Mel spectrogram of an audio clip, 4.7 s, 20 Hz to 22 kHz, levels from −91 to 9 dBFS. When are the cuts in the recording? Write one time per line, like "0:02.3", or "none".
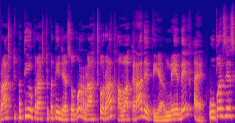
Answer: none

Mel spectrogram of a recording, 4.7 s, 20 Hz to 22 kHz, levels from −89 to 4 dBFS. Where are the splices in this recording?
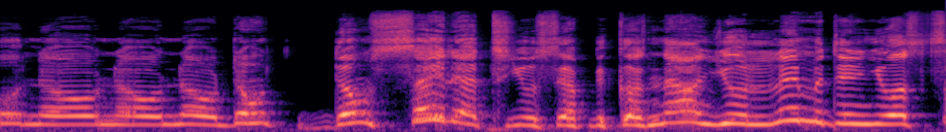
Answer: none

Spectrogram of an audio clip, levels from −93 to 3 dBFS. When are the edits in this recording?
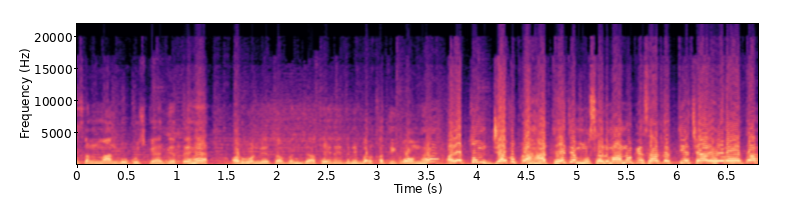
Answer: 0:03.6

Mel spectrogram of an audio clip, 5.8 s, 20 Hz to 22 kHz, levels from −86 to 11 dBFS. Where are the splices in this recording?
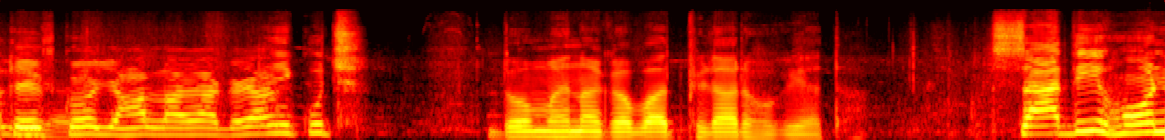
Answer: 0:01.4

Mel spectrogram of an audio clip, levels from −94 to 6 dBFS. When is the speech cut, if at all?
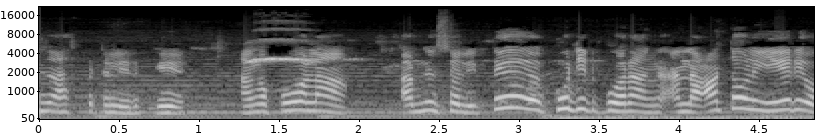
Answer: none

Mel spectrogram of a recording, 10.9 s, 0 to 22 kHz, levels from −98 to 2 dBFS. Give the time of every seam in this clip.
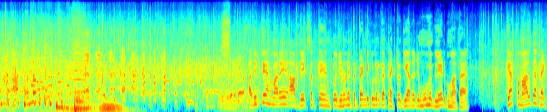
0:04.9

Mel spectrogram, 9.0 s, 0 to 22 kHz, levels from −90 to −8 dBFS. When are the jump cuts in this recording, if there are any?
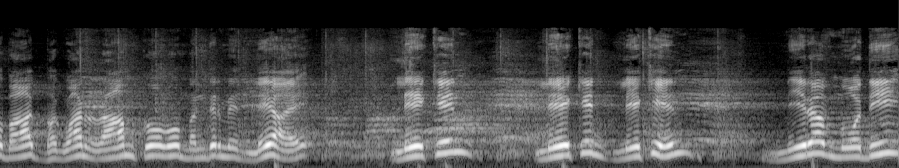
none

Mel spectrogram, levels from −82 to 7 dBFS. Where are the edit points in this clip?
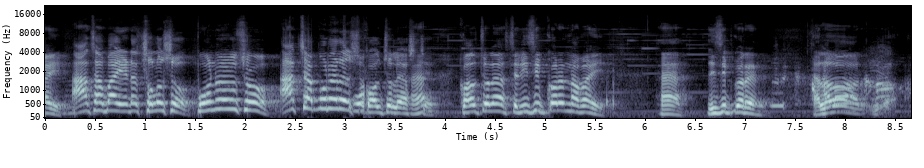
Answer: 0:03.2

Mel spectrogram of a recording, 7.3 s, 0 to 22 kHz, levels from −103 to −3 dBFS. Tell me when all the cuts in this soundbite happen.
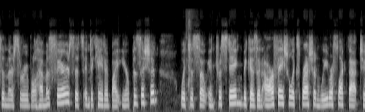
none

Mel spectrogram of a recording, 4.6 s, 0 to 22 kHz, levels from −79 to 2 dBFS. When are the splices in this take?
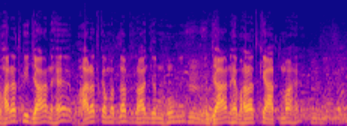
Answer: none

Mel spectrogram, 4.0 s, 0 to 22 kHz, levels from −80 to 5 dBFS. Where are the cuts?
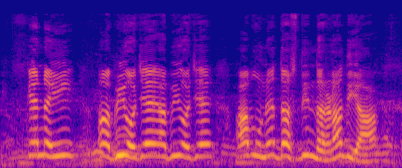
none

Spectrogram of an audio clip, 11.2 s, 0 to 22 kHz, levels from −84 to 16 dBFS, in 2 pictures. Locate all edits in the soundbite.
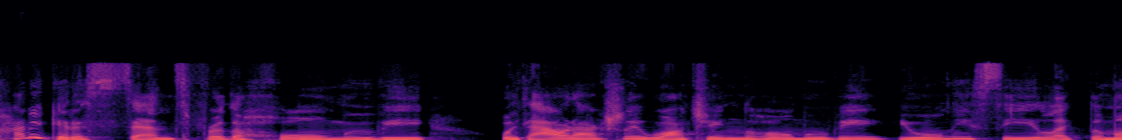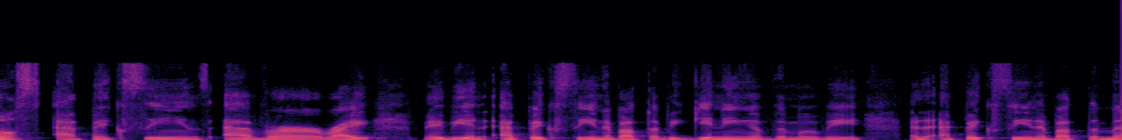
none

